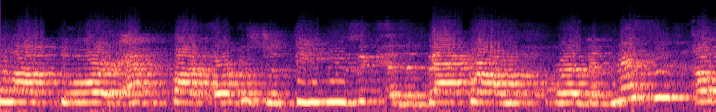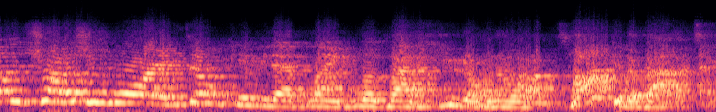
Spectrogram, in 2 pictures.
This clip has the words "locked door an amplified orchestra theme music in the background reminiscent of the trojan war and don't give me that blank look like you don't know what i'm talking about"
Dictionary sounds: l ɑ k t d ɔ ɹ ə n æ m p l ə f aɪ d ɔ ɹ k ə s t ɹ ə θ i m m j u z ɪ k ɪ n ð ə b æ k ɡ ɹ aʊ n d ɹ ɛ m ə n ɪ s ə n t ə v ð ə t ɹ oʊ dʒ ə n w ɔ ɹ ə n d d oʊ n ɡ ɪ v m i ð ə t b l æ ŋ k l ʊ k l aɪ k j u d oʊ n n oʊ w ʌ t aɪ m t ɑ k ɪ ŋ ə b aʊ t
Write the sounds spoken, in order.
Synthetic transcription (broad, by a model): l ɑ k d ɔ ɹ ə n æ p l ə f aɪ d ɔ ɹ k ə s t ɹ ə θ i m m j u z ɪ k ɪ n ð ə b æ k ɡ ɹ aʊ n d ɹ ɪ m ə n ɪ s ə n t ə p ð ə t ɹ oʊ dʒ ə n w ɔ ɹ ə n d d oʊ n ɡ ɪ v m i ð ə t b l æ ŋ k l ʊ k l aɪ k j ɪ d oʊ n n oʊ w ʌ t aɪ m t ɑ k ɪ ŋ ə b aʊ t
